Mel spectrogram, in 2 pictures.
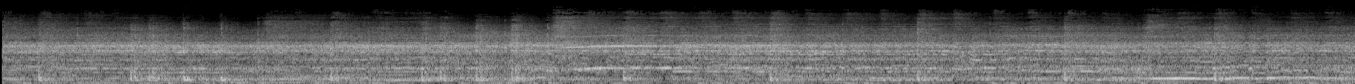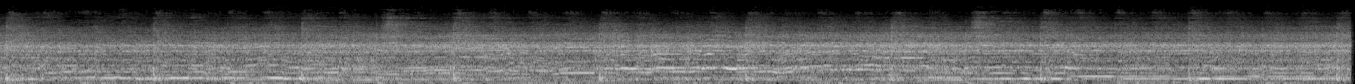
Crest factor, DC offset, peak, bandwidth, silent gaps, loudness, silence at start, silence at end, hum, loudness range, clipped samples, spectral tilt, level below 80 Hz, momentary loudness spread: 14 dB; under 0.1%; -2 dBFS; 14.5 kHz; none; -17 LUFS; 0 s; 0.05 s; none; 2 LU; under 0.1%; -3.5 dB/octave; -38 dBFS; 3 LU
